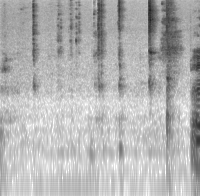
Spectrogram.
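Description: A handful of faint, short clicks and taps at irregular spacing as steel-tip darts are handled and pulled from the dartboard.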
